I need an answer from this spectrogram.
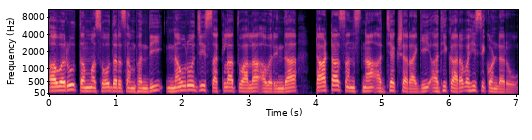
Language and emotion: Kannada, neutral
